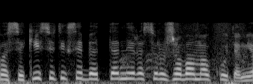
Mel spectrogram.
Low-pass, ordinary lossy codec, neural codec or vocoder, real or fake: 7.2 kHz; MP3, 48 kbps; none; real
